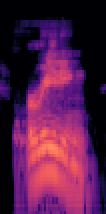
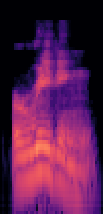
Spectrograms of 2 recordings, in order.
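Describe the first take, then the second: Both takes have the same delivery.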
